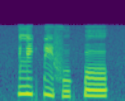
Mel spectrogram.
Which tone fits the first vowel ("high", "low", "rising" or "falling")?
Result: high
